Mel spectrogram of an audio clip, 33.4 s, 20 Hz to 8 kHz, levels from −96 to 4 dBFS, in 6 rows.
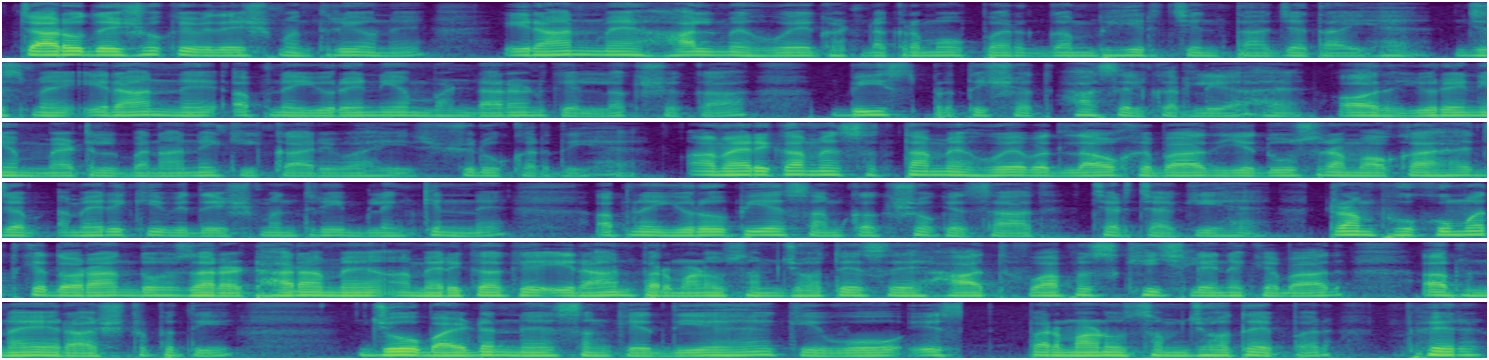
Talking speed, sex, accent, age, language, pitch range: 185 wpm, male, native, 20-39, Hindi, 105-125 Hz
